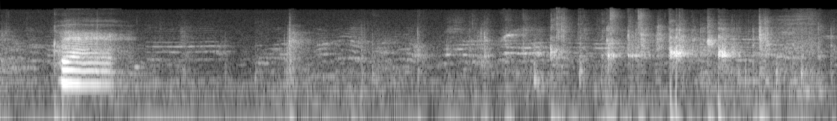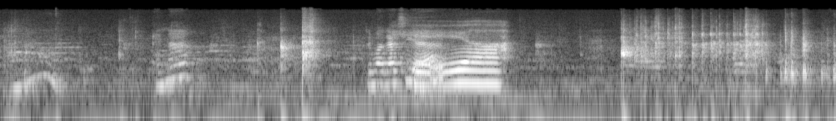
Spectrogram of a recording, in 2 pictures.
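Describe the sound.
Spoons and dishes clatter in a quick, uneven series of sharp metallic clinks and knocks, with children's voices chattering on and off about buying and serving bakso (meatball soup) over the clattering.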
